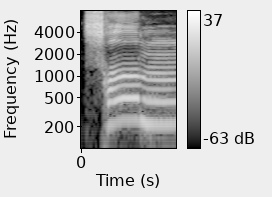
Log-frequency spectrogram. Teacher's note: صم میم مشدد ہے تو اس کے اندر یہ ہوگا، میم کے اندر مشدد غنہ ہوگا، تو یہاں پر غنہ کریں گے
